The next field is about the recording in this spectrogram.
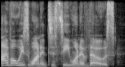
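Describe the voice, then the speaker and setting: A woman's voice: mid-range voice, expressive, brisk, a bit bright, no echo, clean studio sound, close to an everyday voice. A woman voicing an adventurous, friendly teenage girl who speaks in an easygoing way.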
